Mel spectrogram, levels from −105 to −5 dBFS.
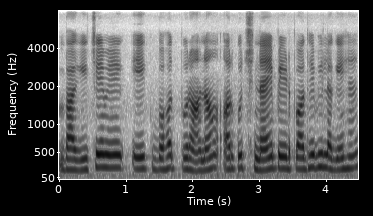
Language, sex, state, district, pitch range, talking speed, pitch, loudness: Hindi, female, Bihar, Sitamarhi, 195-220 Hz, 160 wpm, 205 Hz, -19 LUFS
